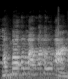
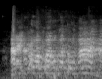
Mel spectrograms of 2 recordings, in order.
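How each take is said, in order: First: Said in the usual way. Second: Higher-pitched playful complaint; mock pained protest. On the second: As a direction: protest as if just bonked. Pretend pain after being hit. (kunwaring nasaktan na reklamo)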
